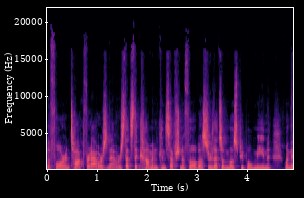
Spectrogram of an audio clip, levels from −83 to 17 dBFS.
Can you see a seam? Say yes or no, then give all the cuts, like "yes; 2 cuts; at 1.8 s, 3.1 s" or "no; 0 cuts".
no; 0 cuts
